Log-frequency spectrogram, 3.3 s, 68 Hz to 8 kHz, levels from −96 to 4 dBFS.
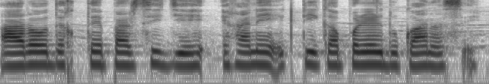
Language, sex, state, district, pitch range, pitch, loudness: Bengali, female, Assam, Hailakandi, 195-210 Hz, 205 Hz, -17 LUFS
